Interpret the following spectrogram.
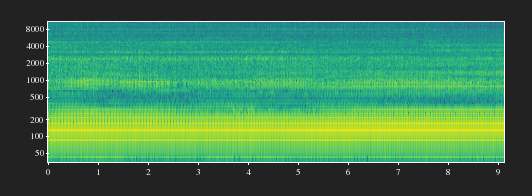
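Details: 1971 Vauxhall Firenza SL 2000, LHD Canadian import, owners believe displacement is now above 2000cc, warming up: deep even low rumbly idle, no misses, ticks or knocks; running smoothly.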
